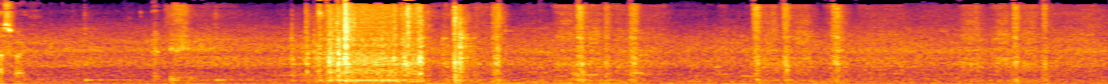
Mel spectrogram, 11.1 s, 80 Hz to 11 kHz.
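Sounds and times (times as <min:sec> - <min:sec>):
printer motors humming: 0:00.8 - 0:11.0
sharp printer clicks: 0:02.9 - 0:06.5, 0:07.5 - 0:08.6.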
